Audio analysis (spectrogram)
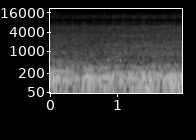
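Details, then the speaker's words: Ford EcoSport petrol engine at idle with the check engine light on: an uneven, lumpy low throb and shaking from a misfire, with spark plugs to be checked first. "Pero pag ganyang Miss fire basic naman po muna ang uumpisahan natin"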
